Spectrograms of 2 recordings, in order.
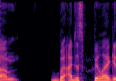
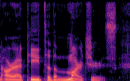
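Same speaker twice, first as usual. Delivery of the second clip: normal talking voice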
